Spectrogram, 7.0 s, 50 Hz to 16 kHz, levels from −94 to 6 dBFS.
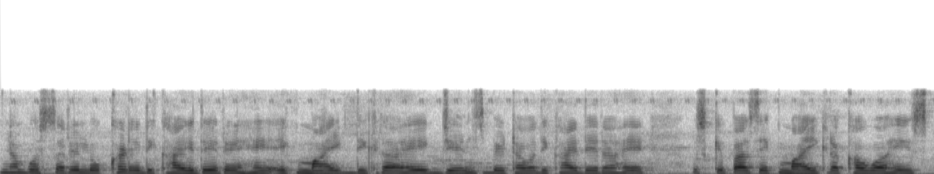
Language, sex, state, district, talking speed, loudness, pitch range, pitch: Hindi, female, Bihar, Madhepura, 310 wpm, -17 LUFS, 220-235 Hz, 230 Hz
